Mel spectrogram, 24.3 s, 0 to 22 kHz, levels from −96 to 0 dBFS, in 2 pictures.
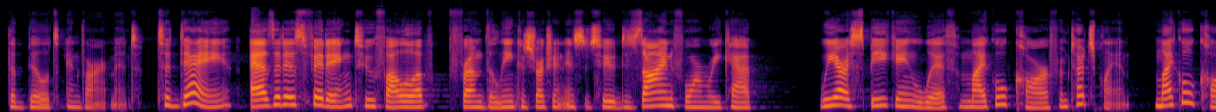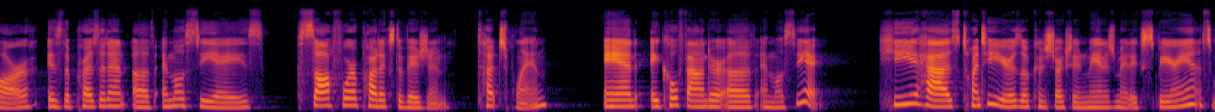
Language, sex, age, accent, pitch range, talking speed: English, female, 20-39, American, 195-240 Hz, 130 wpm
